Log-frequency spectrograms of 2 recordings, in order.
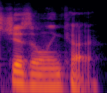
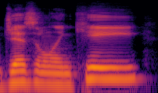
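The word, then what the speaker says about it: Jesaulenko: __ ] conversation where a girl was pronouncing jezelinko's name wrong there's an old afl footballer who's quite famous for taking a big specky i think his name's alex jesuinko right she was calling him jessalyn key jessalyn carr i heard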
